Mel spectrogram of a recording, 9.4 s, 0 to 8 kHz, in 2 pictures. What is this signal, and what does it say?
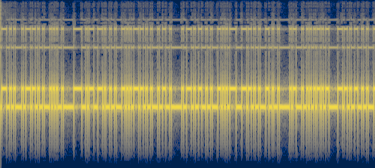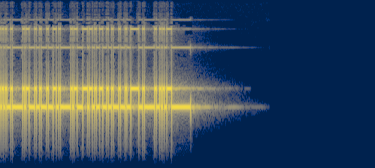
RTTY (50 baud, 450 Hz shift), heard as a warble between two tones, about 1330 Hz centre. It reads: … 6TZH4 2AW49 0BJDV W6B7B W15JM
